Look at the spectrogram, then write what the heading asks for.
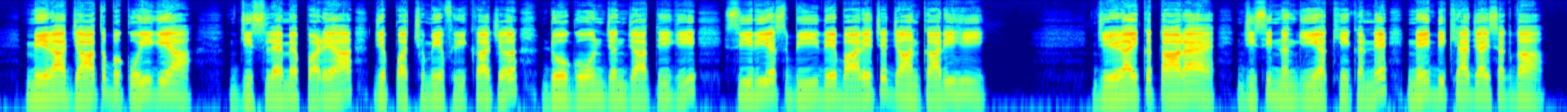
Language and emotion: Dogri, surprised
